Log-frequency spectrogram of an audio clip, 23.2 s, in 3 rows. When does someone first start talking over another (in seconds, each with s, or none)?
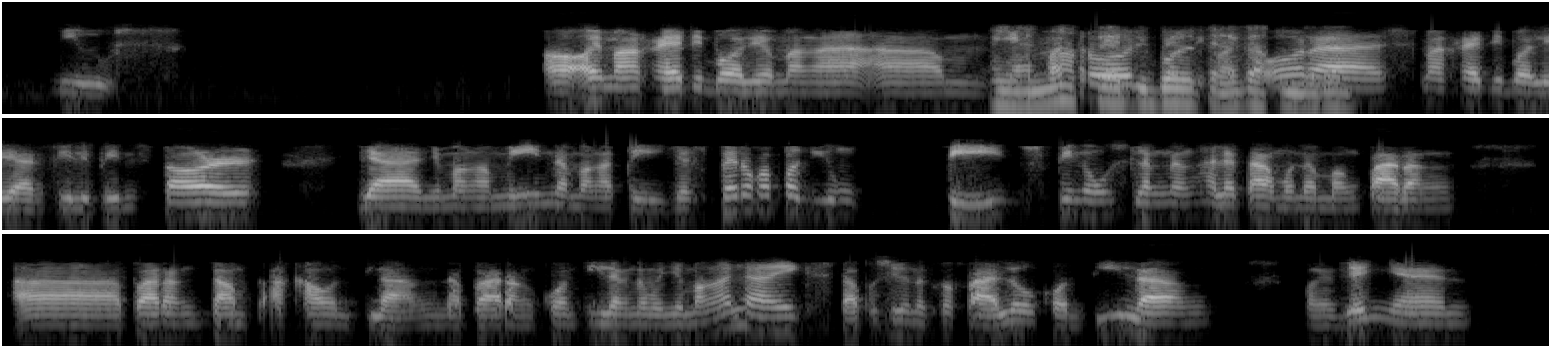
5.0 s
